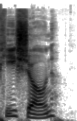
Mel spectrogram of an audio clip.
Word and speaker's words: Pishon: The name of the first is, in English, it looks like it should be pronounced Pishon. It's pronounced Pishon.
